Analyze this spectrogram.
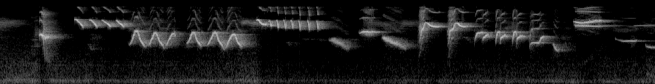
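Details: Ledekan bird singing lively and nonstop: high bright chirps, runs of zigzag trilled notes repeated in quick series, sharp rising whistles and varied chattering phrases, with faint low background hum.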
